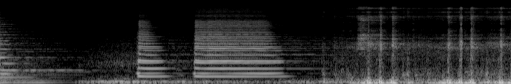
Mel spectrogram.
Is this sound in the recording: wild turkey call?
no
